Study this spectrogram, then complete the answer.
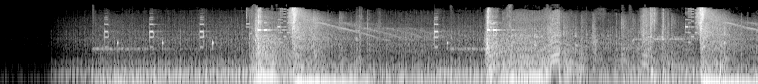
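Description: A motorbike engine idles and revs.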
